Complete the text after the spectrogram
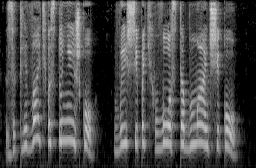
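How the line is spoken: Birds shouting. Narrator (Russian): закричали птицы

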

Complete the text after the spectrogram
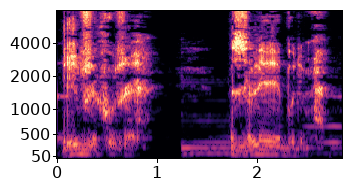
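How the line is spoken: Hoarse, strange voice after crying. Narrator (Russian): Когда отплакались, отец сказал хриплым незнакомым голосом

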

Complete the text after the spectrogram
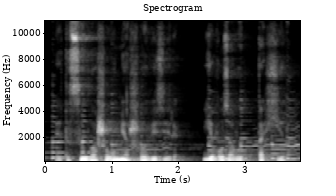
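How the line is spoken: Plain. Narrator (Russian): ответил новый визирь

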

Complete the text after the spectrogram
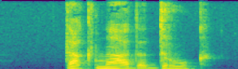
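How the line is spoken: Calm reply. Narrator (Russian): Мигель спокойно ответил

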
